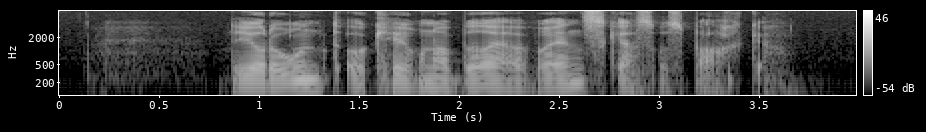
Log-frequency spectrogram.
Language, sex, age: Swedish, male, 23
